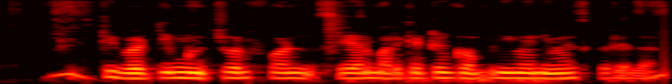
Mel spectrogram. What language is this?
Bhojpuri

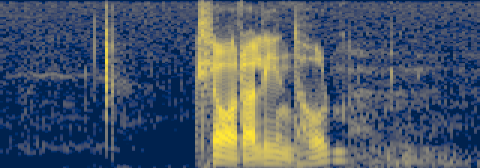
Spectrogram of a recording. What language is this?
Swedish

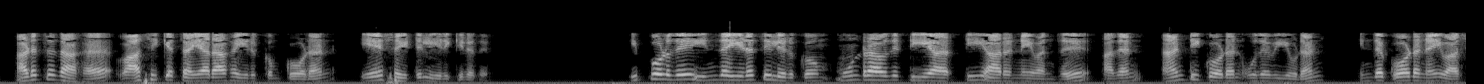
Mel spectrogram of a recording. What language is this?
Tamil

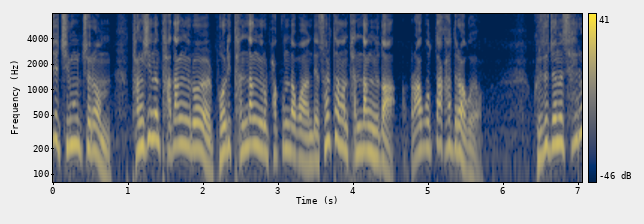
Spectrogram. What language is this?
Korean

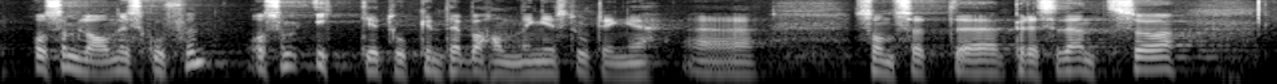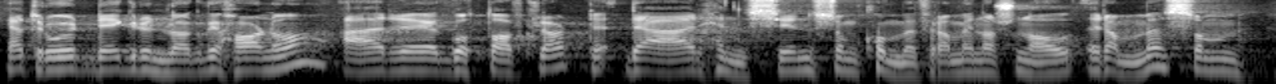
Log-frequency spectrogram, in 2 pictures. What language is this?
Norwegian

